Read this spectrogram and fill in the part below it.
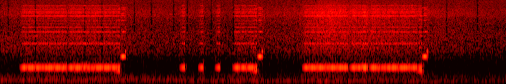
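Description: A game's dialogue text blips out in quick, steady, high electronic beeps.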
